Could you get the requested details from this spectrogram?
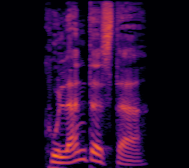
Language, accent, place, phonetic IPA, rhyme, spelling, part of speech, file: German, Germany, Berlin, [kuˈlantəstɐ], -antəstɐ, kulantester, adjective, De-kulantester.ogg
- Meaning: inflection of kulant: 1. strong/mixed nominative masculine singular superlative degree 2. strong genitive/dative feminine singular superlative degree 3. strong genitive plural superlative degree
